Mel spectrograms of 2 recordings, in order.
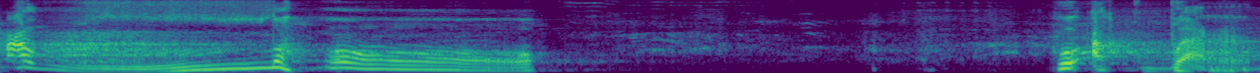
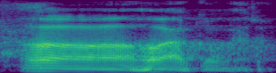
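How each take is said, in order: First: It is said intensely, with deep concentration. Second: It is said carelessly, without focus.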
